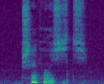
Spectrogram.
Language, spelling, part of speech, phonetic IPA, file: Polish, przewozić, verb, [pʃɛˈvɔʑit͡ɕ], LL-Q809 (pol)-przewozić.wav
